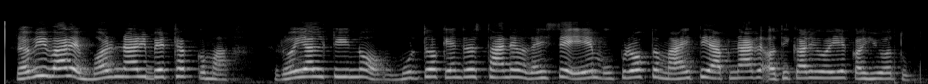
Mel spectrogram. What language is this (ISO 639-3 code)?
guj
